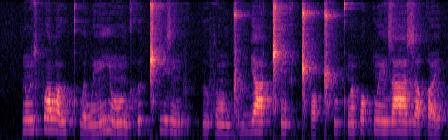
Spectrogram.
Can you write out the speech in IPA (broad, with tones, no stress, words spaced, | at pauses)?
ɾũ˨˥zfɤ˦ lˠɯː˨˥ kʷʰɛ˩wẽː˨˥jõː˩˧˩ɡhɯ˦ ǁʰi˦zĩ˨˥f | ɯ˩flˠũ˩ ɡ͡ǁu˨˩˦ʎaː˨˥ ǁʰẽ˩˧˩θ ǁʰɔ˩ ǁʰu˨˩˦kʷʼã˨˥pɔ˦ kʷẽː˦ zaː˦ zɤ˨˩˦qʷe˨˩˦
